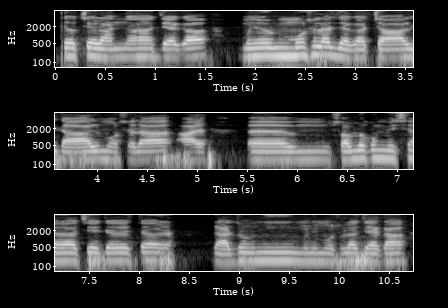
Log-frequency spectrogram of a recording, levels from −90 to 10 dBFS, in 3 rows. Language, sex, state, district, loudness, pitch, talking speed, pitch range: Bengali, male, West Bengal, Kolkata, -15 LUFS, 155 Hz, 125 wpm, 150-165 Hz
